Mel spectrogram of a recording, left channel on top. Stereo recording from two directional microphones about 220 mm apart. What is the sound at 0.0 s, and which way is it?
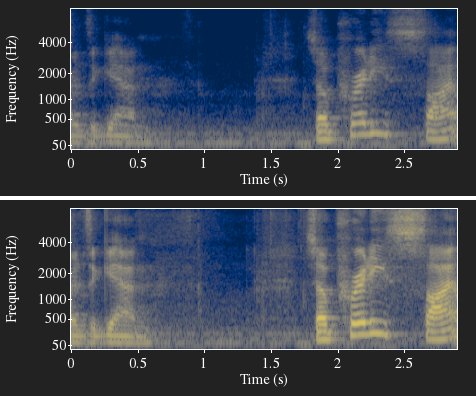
Speech, 40° right (ahead or behind).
